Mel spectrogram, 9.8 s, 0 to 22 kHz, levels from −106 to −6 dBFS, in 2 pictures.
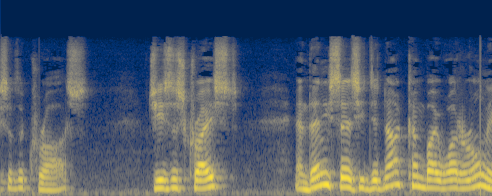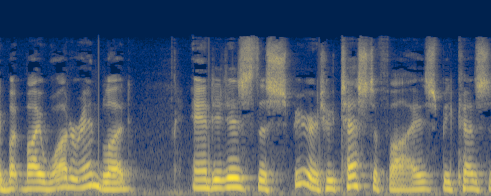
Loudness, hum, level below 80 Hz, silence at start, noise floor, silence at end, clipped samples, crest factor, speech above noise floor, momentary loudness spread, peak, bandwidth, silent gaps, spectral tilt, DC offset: -19 LUFS; none; -50 dBFS; 0 s; -51 dBFS; 0 s; under 0.1%; 14 dB; 33 dB; 9 LU; -4 dBFS; 10 kHz; none; -6.5 dB/octave; under 0.1%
